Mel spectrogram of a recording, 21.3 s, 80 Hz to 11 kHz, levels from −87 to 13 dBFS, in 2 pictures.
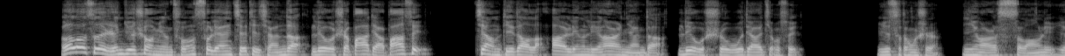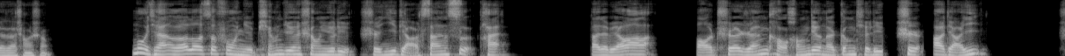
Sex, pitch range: male, 135-175 Hz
